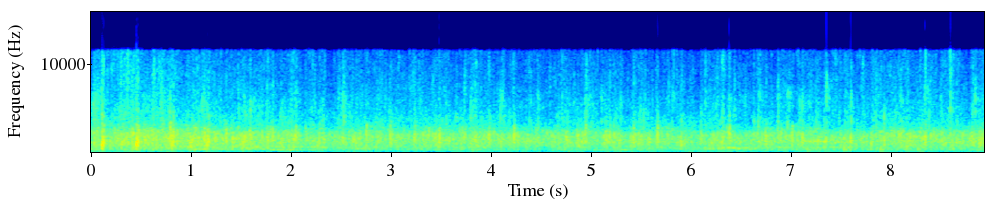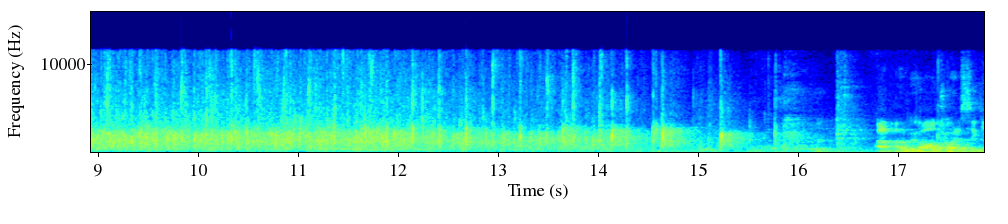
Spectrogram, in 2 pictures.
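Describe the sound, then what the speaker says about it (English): Steady, full applause from a school concert audience honoring the chorus, band and percussion performers, sustained clapping that thins and tapers near the end. "I've got one more round of applause for all of our chorus band percussion folks this evening"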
